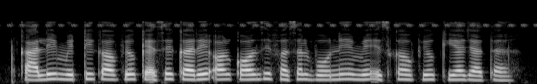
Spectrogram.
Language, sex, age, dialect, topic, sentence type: Hindi, female, 18-24, Awadhi Bundeli, agriculture, question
